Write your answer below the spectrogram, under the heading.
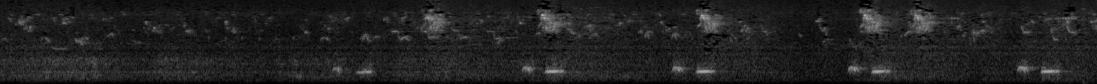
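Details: Forest birds singing: a low, hollow hooting note repeated roughly every one and a half seconds, while high thin chirps and twitters from other birds sound above, over a soft hum.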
